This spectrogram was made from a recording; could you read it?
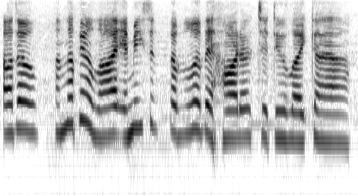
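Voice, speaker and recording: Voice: high-pitched, fast, a bit bright. A streamer talking casually through an AI voice changer that makes them sound like a woman, often stumbling over words and restarting sentences. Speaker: game streamer. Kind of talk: casual livestream chat while playing.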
